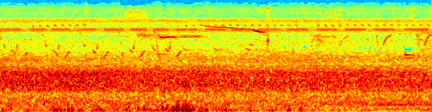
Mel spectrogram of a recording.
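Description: Outdoor background noise at a marsh pond: a low, uneven rumble with a few brief swells, and faint high-pitched chirps in the distance.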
